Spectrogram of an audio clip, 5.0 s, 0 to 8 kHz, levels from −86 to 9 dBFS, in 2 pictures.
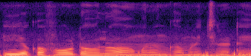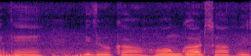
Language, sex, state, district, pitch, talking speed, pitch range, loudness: Telugu, male, Andhra Pradesh, Sri Satya Sai, 140 Hz, 120 wpm, 125-155 Hz, -18 LUFS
